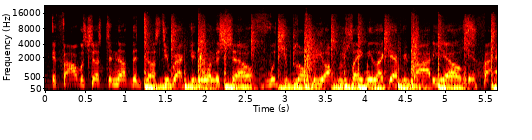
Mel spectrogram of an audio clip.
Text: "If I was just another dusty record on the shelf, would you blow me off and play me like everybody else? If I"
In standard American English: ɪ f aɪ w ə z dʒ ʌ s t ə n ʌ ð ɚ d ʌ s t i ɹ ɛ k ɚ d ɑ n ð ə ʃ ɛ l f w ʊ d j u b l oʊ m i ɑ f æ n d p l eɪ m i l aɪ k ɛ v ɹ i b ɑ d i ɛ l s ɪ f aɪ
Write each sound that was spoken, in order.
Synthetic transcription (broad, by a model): ɪ f aɪ w ə z dʒ ʌ s t ə n ʌ ð ɚ d ʌ s t i ɹ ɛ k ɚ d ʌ n ð ə ʃ ɛ l f w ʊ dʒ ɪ b l oʊ m i ɑ f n p l eɪ m i l aɪ k ɛ v ɹ i b ɑ d i ɛ l s ɪ f aɪ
